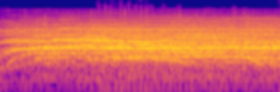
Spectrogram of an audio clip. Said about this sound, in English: Good. Good. They did a good cheer. I was going to make them do it again if not.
